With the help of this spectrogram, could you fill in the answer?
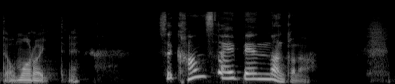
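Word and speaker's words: おもろ: "Omoro" Yeah, that's right "Omoshiroi" is abbreviated like this and it's pronounced "Omoro." Is that Kansai dialect? People in the Kansai region use "omoroi" quite often Like "Omoroiwa"?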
